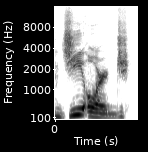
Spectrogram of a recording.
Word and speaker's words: George: If my name had a G-O in front of it, then yes, you could call me that. But it's George.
